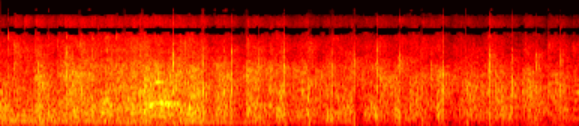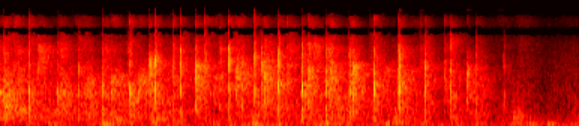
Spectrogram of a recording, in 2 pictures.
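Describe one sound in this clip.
Two children play a lively piano duet.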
